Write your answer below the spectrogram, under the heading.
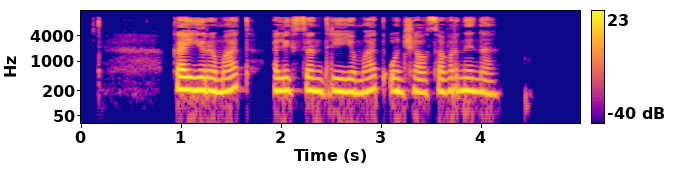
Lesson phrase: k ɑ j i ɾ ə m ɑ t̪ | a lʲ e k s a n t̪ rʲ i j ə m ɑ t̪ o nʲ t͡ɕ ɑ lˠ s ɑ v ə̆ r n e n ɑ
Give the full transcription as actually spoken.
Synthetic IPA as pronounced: k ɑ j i ɾ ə m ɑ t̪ | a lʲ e k s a n d̪ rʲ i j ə m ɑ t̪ o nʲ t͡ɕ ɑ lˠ s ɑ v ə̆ r n e n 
